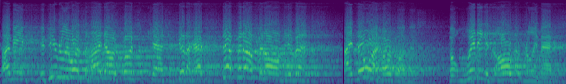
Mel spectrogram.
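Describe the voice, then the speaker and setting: A man playing an opinionated, excitable stock-car race announcer in a video game, giving emphatic play-by-play commentary. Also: very high-pitched, quick pace, lo-fi sound. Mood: critical, exasperated. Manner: emphatic, punchy play-by-play delivery. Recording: echoey reverberant PA sound, distant.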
